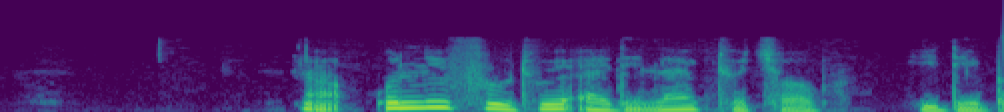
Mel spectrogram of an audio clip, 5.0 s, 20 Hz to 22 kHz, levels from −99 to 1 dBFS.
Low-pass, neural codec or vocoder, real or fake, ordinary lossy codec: 5.4 kHz; none; real; none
